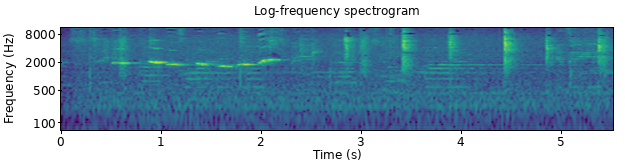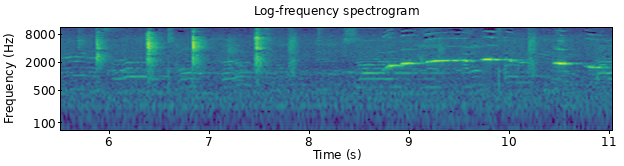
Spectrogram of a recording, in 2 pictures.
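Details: Pet African grey parrot singing while dancing indoors: clear whistled phrases sliding and wavering, a long rising-falling whistle at the start and another near the end, with scattered sharp clicks and taps between.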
